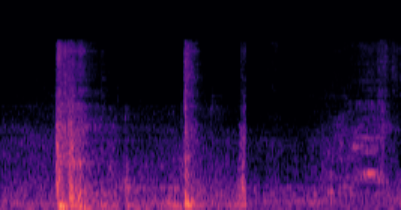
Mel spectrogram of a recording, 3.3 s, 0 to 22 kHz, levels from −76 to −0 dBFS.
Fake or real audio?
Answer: fake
